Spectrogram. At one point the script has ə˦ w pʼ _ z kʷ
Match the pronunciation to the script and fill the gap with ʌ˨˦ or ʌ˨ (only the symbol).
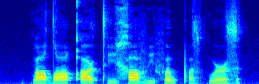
ʌ˨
